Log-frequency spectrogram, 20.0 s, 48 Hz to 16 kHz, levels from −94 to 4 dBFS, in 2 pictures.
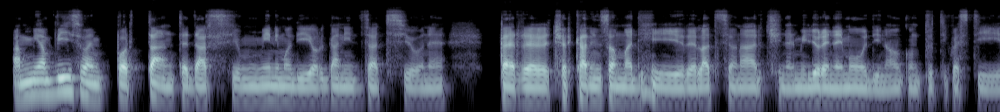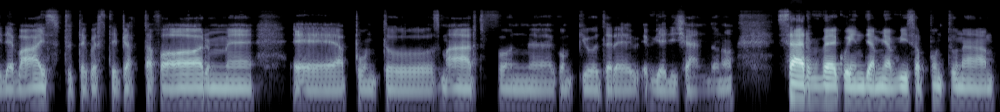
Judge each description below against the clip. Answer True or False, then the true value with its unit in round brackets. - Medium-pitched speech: False (85 Hz)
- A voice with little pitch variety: True (1.8 semitones)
